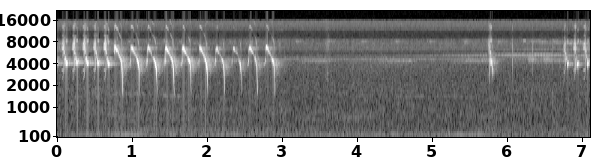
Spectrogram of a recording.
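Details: A burst of high buzzy trilling followed by a row of loud descending whistled chirps from a white-headed munia singing canary-style phrases, then a quiet stretch broken by one sharp note and a final brief trill.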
